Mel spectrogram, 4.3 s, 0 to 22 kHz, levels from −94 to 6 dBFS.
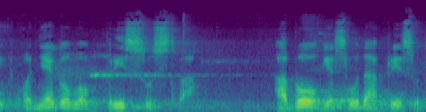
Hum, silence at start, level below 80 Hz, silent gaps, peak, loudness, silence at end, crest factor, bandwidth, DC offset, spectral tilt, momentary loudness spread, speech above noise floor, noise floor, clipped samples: none; 0 s; -52 dBFS; none; -4 dBFS; -22 LUFS; 0 s; 20 dB; 10.5 kHz; under 0.1%; -5.5 dB/octave; 12 LU; 28 dB; -50 dBFS; under 0.1%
